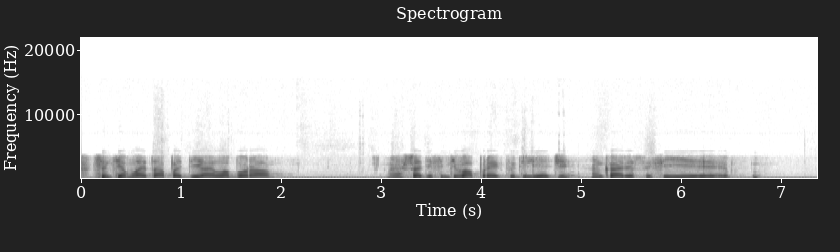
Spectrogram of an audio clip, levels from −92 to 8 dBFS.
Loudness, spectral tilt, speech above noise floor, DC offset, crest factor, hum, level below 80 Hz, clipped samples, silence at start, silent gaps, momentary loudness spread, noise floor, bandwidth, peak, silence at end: -29 LUFS; -8.5 dB/octave; 20 dB; under 0.1%; 20 dB; none; -50 dBFS; under 0.1%; 0 s; none; 10 LU; -48 dBFS; 4.5 kHz; -10 dBFS; 0.1 s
